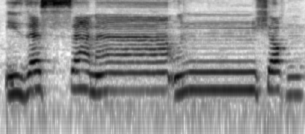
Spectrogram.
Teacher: اس لیے کھینچیں گے، اذا السماء پر غنہ کر دیں گے، نون ساکن کے بعد شین آ رہا ہے، حروف اخفائی میں سے غنہ ہوگا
